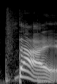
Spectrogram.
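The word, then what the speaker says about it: dai (戴): To say wear a surgical mask or a mask is called dai, which is dai is to wear it on your face.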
